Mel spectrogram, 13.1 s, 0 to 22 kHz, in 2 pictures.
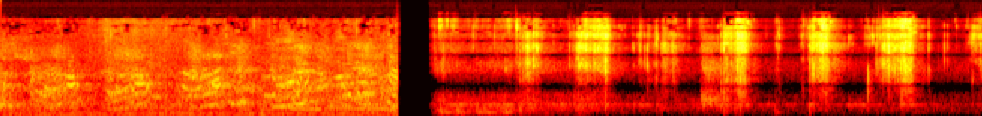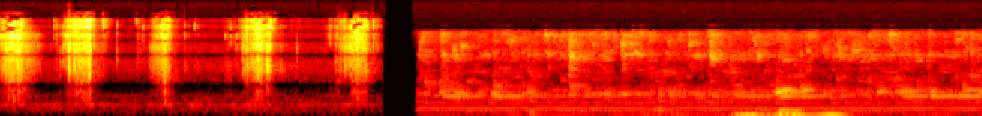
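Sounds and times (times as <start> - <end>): animal chewing crunchy food: 2.9 - 9.1.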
